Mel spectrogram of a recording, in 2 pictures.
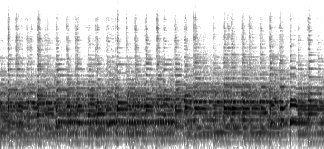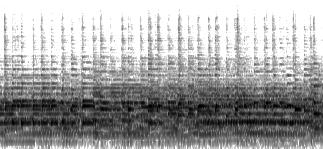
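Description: Two acoustic guitars playing a chilena, strummed and picked together in a steady rhythm.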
